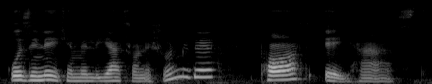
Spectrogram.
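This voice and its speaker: A woman teaching, going through exam questions, saying English words slowly and explaining quickly in between. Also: fairly low pitch, big pitch swings, mellow.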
